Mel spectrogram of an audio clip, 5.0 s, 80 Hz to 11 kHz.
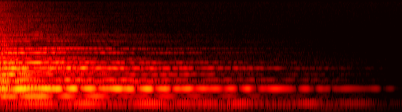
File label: bell tole; quake2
